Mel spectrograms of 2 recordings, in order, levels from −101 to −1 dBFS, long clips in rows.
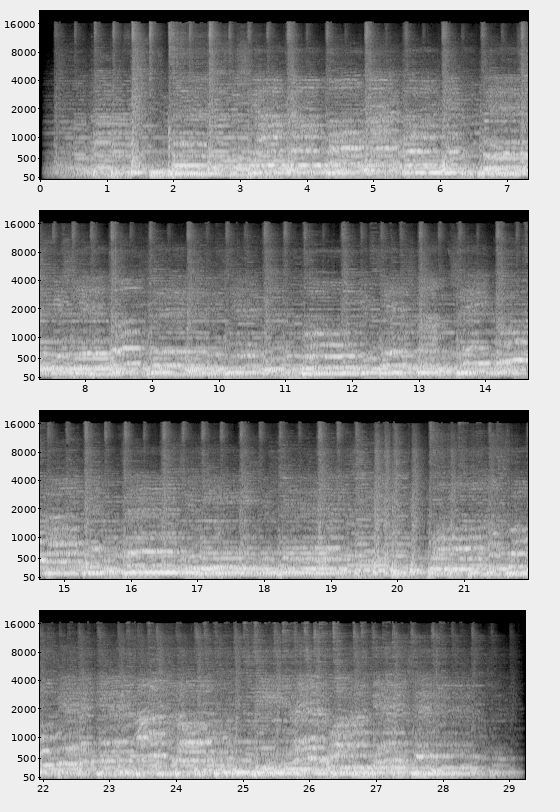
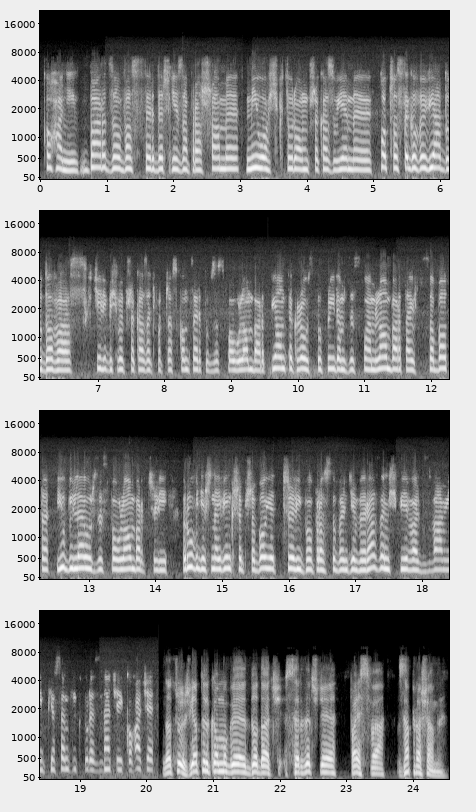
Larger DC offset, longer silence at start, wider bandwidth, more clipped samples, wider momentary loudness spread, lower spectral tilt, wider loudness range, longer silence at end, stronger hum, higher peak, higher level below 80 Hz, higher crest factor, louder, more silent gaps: neither; about the same, 0.2 s vs 0.1 s; first, 17 kHz vs 7.4 kHz; neither; second, 4 LU vs 7 LU; first, -7.5 dB/octave vs -5.5 dB/octave; about the same, 2 LU vs 3 LU; about the same, 0.1 s vs 0.05 s; neither; second, -4 dBFS vs 0 dBFS; first, -34 dBFS vs -48 dBFS; about the same, 10 dB vs 12 dB; about the same, -14 LUFS vs -12 LUFS; neither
